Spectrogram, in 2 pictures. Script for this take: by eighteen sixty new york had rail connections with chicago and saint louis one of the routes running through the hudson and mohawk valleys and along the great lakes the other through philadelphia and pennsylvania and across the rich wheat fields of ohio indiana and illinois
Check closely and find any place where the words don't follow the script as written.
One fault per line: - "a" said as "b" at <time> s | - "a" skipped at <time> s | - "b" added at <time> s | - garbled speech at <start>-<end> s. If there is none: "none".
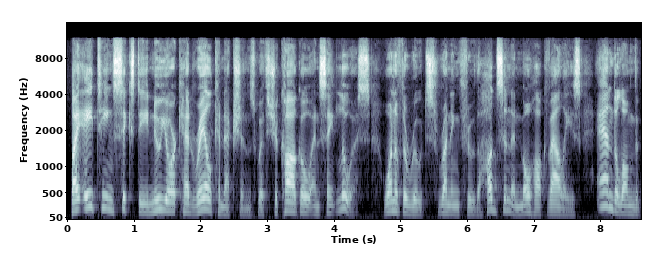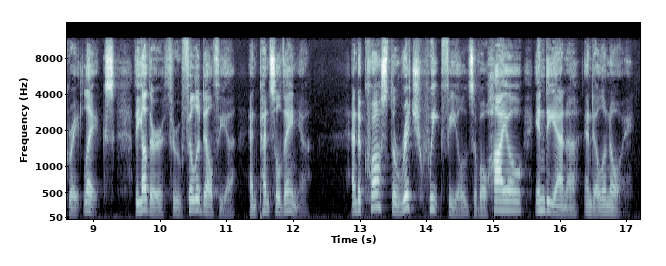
none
